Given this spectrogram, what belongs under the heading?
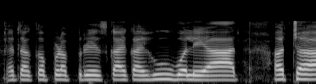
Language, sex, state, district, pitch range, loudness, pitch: Halbi, female, Chhattisgarh, Bastar, 215-230 Hz, -19 LUFS, 220 Hz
